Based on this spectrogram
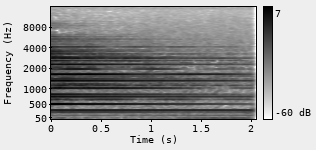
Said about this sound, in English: Bell. A bell. Go and get a church bell. They're a bit big.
